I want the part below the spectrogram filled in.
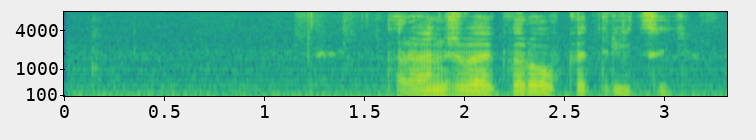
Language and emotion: Russian, neutral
